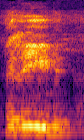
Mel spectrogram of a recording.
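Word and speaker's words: read: अब पढ़ना क्या होता है, रीड। अब इसका चाहे फर्स्ट फॉर्म हो चाहे सेकंड फॉर्म हो, लेकिन प्रोनाउंसिएशन में इसमें चेंज, रीड रेड होता है।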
